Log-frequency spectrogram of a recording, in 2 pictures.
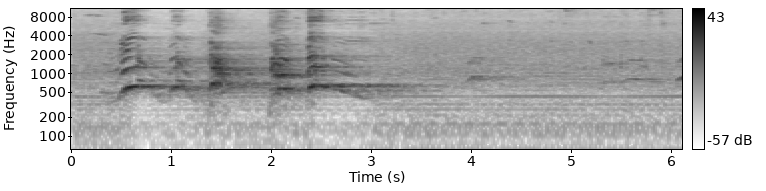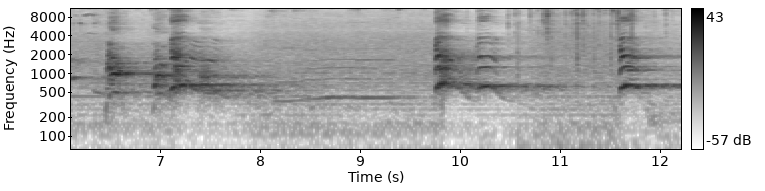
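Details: A group of dogs at play yapping in three separate flurries of quick, bright barks and whiny yips, with a long quieter stretch of soft whimpering between them.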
